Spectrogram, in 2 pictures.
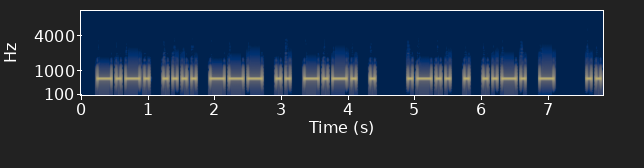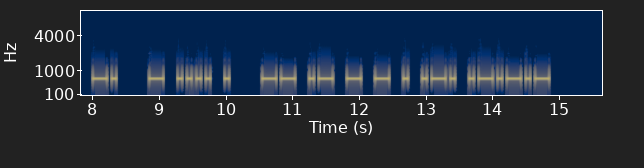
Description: Morse code, heard as a keyed tone, about 17 wpm, 700 Hz. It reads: CHOICE LEFT IN THE MATTER.
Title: Sentences from Top 1000 Words - Review Part 6 - 17wpm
